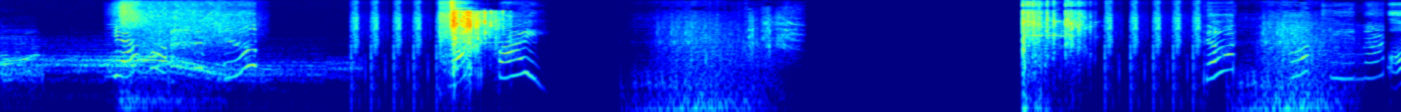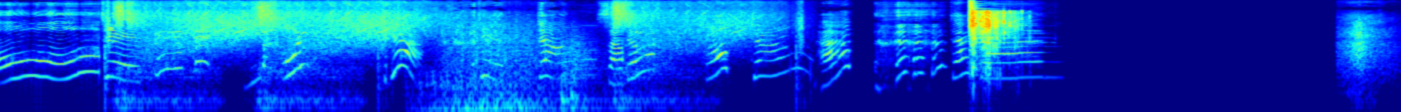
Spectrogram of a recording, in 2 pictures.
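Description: Playful game sound effects chirp, bleep and whoosh in quick bursts.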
